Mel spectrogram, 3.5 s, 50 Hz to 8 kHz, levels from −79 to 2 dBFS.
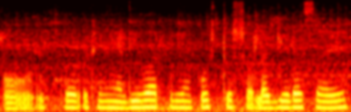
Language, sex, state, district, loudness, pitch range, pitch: Rajasthani, female, Rajasthan, Churu, -16 LUFS, 145-180 Hz, 175 Hz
